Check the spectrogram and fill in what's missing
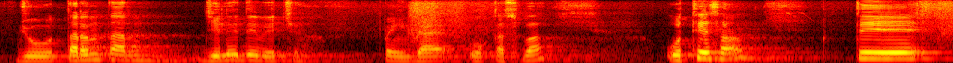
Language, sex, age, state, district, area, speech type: Punjabi, male, 18-30, Punjab, Gurdaspur, rural, spontaneous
